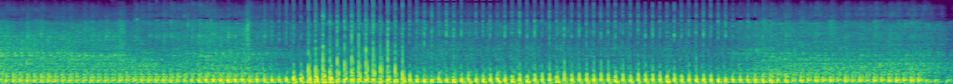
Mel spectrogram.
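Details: Restored Honda GL Pro single-cylinder motorcycle after electrical rework and new CDI (old CDI had blown), started by jumpering: even putter about three and a half beats a second, steady, no misses; normal idle.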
